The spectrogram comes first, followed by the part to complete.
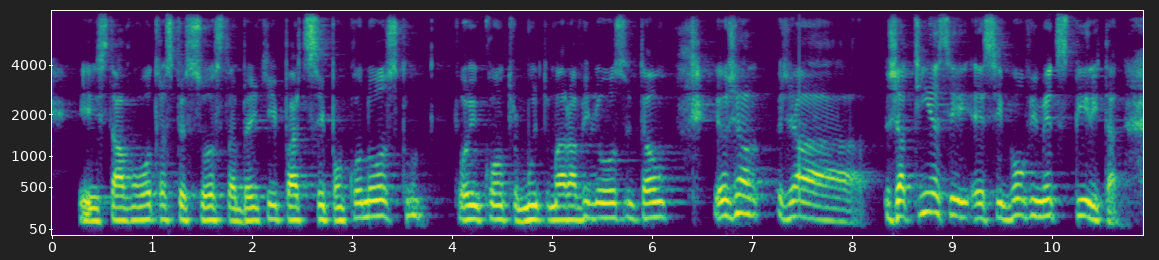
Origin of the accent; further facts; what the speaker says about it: Lavínia, São Paulo, Brazil; also born or lived in São Caetano; now in Campo Grande, Brazil; Eu morava no interior, eu nasci em São Caetano, mas morava no interior do estado de São Paulo, numa cidade chamada Lavínia. Em 1959, eu vim para Campo Grande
